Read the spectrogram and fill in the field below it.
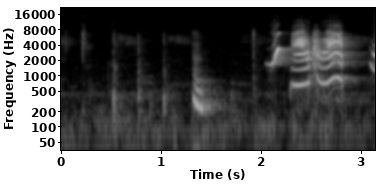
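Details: Indian ringneck parrot kept as a pet, soft clicks and a low squeak, then a burst of wavering harmonic syllables in quick succession, as if saying "mummy".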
